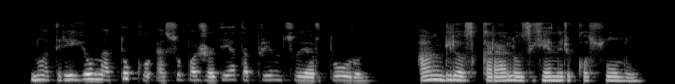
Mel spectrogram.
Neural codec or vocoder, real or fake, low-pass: none; real; 7.2 kHz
